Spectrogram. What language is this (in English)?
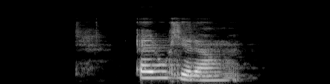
Kabyle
